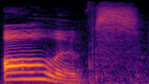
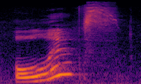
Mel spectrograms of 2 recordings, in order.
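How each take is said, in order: First: "Olives." with short o, ɔ, loud and sure; "Olives." louder with short o, confident; correct short O. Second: "Olives?" with long o, oʊ, doubtful rise; wrong long O. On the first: Teacher shows kids the right vowel, pleased. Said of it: "That sounds right". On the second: Teacher shows kids the wrong vowel, doubtful. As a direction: try "Olives?" with long o and sound unsure. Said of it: "that doesn't sound right". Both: Shown as a demonstration.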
